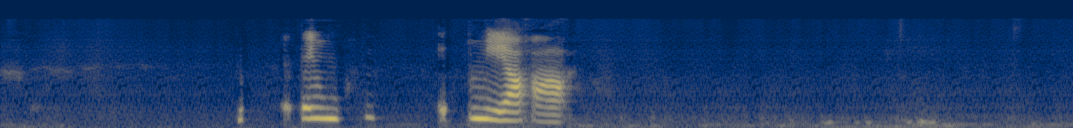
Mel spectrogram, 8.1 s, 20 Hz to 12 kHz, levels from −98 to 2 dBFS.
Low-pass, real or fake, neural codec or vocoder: 7.2 kHz; fake; codec, 16 kHz, 1 kbps, FunCodec, trained on LibriTTS, 50 frames a second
